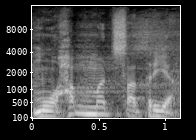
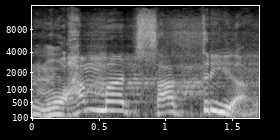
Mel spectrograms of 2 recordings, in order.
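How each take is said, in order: First: Said in the usual way. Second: Slow, drawn-out grand name; proud announcement. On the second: Acted. Preacher announcing a grand child's name, slowly and proudly.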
